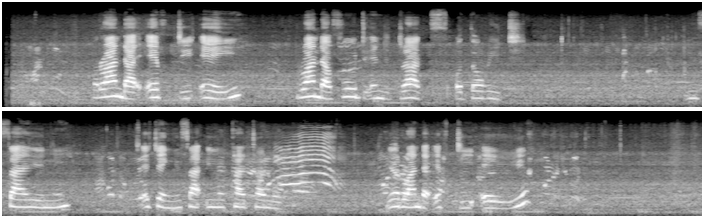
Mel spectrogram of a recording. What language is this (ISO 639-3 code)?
nde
